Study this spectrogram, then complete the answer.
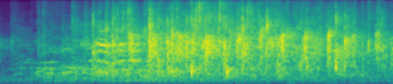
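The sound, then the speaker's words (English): An audience breaks into applause, many hands clapping in a dense, steady patter that swells after the first second and holds at a fairly loud level to the end. “I actually wasn't waiting for a clap.”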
